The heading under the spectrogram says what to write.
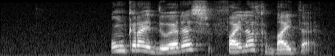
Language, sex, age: Afrikaans, male, 23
